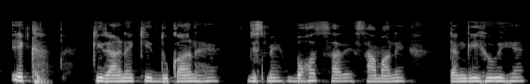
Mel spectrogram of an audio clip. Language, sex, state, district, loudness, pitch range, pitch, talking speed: Hindi, male, Jharkhand, Ranchi, -20 LUFS, 145-160 Hz, 155 Hz, 135 wpm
